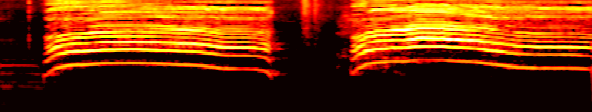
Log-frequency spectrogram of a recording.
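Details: Aggressive domestic cat that wants to fight, uttering strange long wailing growl-yowls: two sustained, strongly harmonic howls, the second swelling slightly and wavering, with a brief pause between.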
